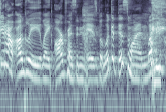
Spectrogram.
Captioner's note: laughter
